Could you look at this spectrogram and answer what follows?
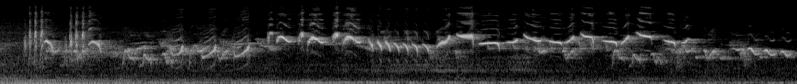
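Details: Hwamei from Vietnam's Northwest in a morning singing duel and voice practice: a rich, continuous run of loud whistled phrases, slurred up and down, with sharp high chips woven between notes and a steady low hum underneath.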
